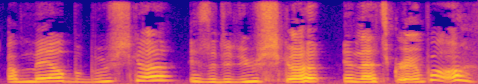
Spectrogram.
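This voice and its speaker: A high-pitched teenage girl rambles through a casual chat, giggling as she goes. Her talk is loose and self-mocking, and she jumps from thought to thought. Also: normal speed, darkish tone. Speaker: podcast co-host.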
